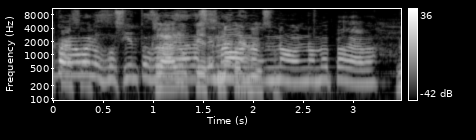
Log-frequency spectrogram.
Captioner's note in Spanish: Hablan al unísono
